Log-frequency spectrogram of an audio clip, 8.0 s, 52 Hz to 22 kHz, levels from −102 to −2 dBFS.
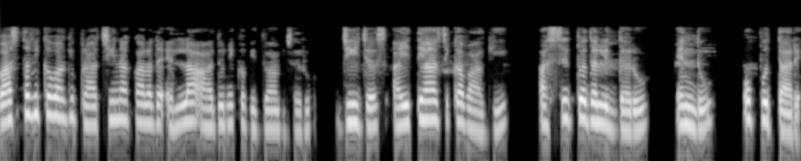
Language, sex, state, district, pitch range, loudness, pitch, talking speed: Kannada, female, Karnataka, Dakshina Kannada, 190-240 Hz, -18 LUFS, 210 Hz, 80 wpm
